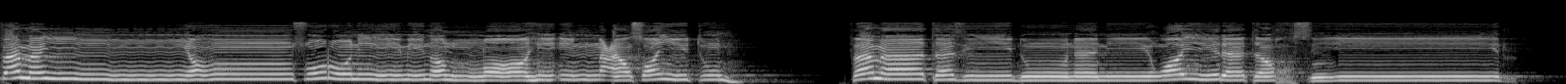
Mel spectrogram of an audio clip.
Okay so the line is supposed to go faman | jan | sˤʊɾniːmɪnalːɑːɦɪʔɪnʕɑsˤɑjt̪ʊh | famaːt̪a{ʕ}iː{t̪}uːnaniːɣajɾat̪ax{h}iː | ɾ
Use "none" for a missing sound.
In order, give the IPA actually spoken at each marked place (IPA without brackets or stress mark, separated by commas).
z, d̪, s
